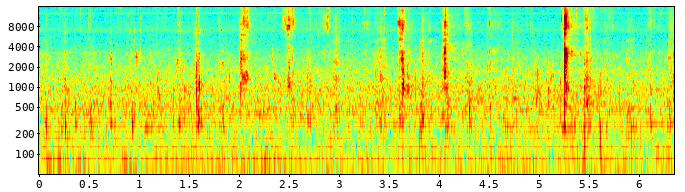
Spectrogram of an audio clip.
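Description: Close-miked mouth sounds of a person biting and chewing roasted chicken: soft wet clicks and small crunches, with one sharper click about five seconds in.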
